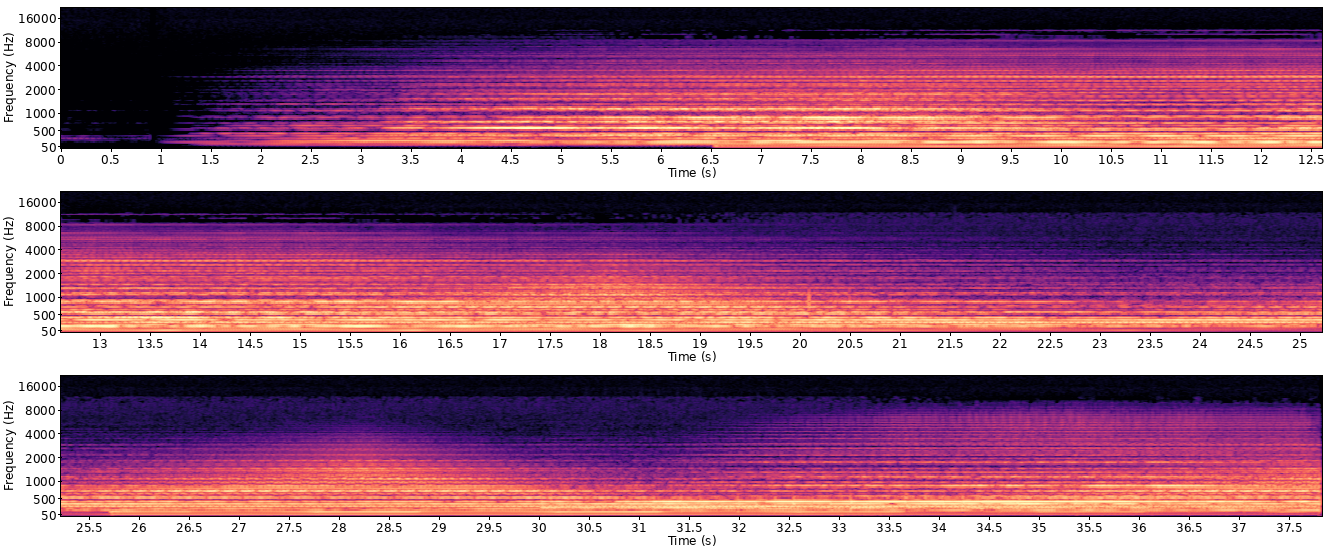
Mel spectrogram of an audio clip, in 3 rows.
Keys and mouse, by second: 4.8 e, 7.8 g, 13.3 ctrl+z, 15.4-16.8 middle drag, 17.0 middle click, 17.6-19.7 middle drag, 26.1 Tab, 26.8 Tab, 27.8 shift+middle click, 29.2-31.2 middle drag, 31.2-32.3 drag, 31.2-32.3 right drag, 33.0 click, 33.0 right click, 33.0 middle click, 34.2 middle click, 34.8 middle click, 36.1 shift+middle click.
